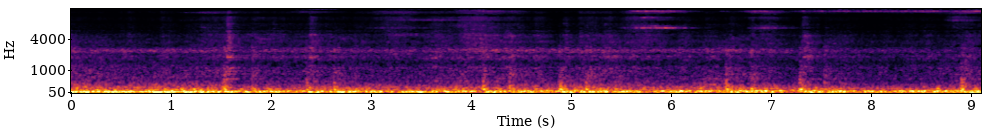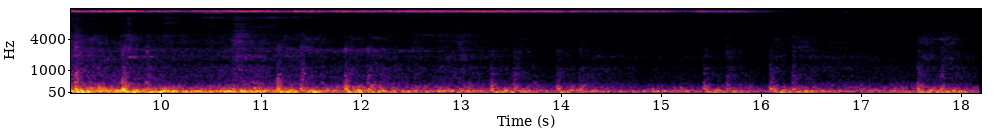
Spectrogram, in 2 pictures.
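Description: E235-1000 series electric train running along the platform: heavy wheel-on-rail rumble with a thin, steady high squeal from the wheels in the first half, the whole sound fading gradually toward the end.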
